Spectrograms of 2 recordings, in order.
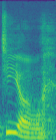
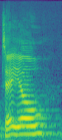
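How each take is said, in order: First: The name is said with an American accent. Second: The name is said with a Dutch accent. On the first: This is how people abroad said the name. The speaker calls it wrong. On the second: This is the plain, native way to say the name. The speaker calls it right. "zeg toch gewoon Theo"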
